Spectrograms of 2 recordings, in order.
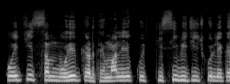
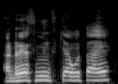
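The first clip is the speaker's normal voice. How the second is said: ordinary talk, nothing marked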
